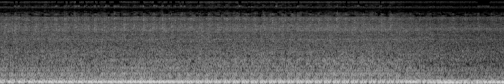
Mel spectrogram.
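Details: 1964 Ford Fairlane Thunderbolt clone V8, first run after about six months parked, fuel from a jug, no coolant; deep, slightly lumpy idle holding steady, small rise near end, owner hears slight lifter noise from sitting, probably needs oil change.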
